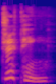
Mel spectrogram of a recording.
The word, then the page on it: dripping: British English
